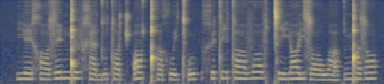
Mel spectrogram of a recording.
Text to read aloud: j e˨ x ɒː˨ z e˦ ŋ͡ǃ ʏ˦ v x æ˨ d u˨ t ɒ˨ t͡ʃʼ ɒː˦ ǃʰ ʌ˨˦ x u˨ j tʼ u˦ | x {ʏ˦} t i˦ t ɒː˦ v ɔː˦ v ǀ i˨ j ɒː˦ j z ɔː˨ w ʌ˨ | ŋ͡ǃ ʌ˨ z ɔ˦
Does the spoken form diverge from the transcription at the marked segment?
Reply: no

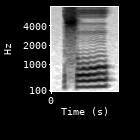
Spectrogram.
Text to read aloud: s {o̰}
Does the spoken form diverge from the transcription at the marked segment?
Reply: yes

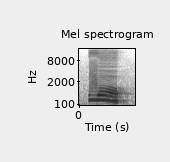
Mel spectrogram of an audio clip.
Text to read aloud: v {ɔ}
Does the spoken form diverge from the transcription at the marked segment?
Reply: no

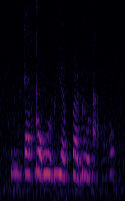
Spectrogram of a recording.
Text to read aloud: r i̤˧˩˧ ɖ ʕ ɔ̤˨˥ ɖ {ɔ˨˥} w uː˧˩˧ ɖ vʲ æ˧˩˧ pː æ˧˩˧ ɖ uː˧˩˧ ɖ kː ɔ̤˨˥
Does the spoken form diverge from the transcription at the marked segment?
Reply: yes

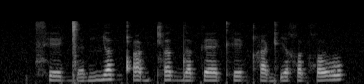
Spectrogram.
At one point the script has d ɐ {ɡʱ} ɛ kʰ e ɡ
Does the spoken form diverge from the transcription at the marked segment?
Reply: yes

